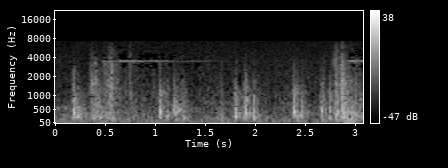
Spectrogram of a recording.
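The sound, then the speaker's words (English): A door slides open as people are invited in, then footsteps shuffle inside in an uneven rhythm of soft thuds, moderately loud, with a faint high whine running briefly underneath. “Maybe better we leave the door open so Pancho can get out of here in the hurry if the Senora go for the shotgun again.”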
